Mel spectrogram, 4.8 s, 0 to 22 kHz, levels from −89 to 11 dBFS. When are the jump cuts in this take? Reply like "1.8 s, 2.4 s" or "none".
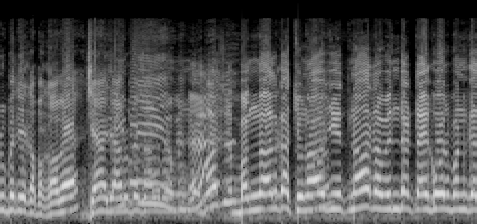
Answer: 1.6 s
